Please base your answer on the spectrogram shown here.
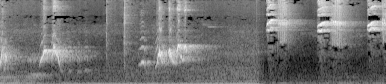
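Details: Oriental magpie-robin song meant to set a silent bird singing: lower rising whistled slurs with clicks, followed by three short high buzzy bursts.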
